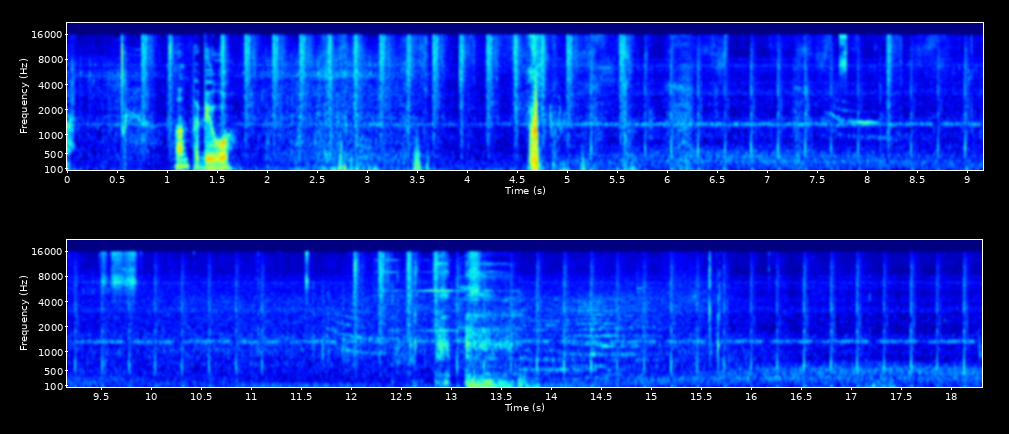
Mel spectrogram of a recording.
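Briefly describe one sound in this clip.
Footsteps patter quickly and steadily on hard ground.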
